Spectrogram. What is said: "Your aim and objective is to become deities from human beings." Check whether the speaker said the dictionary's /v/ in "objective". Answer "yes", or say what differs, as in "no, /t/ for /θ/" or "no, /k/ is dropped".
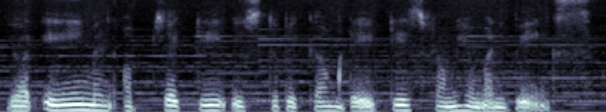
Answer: no, /v/ is dropped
